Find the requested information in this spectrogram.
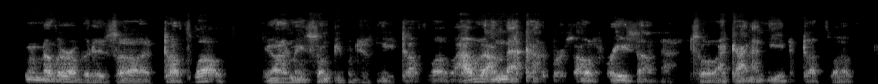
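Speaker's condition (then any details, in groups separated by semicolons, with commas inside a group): Laryngectomy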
